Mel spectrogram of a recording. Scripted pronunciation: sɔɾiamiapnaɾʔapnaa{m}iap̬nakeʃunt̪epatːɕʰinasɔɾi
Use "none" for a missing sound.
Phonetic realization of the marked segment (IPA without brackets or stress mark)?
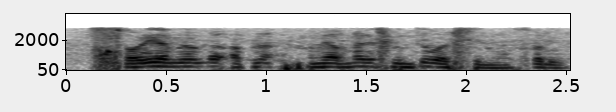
m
